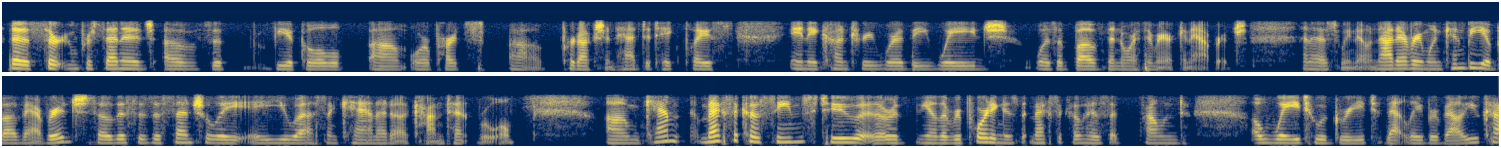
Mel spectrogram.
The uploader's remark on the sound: for a conference call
